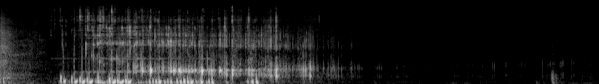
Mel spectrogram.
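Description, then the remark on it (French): A drink pours from a can in a steady gush of bubbling liquid for a few seconds, then cuts off, leaving a faint foamy fizz and one small knock near the end. “C'est une canette, vous allez, vous allez l'entendre.”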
